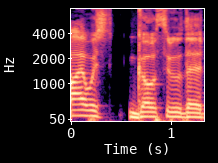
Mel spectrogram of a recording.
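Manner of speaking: ordinary delivery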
